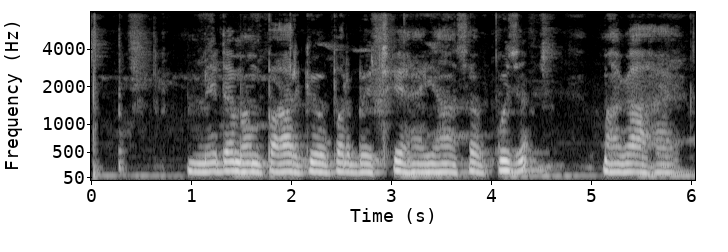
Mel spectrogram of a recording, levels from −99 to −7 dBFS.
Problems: constant background noise, background conversations at intervals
